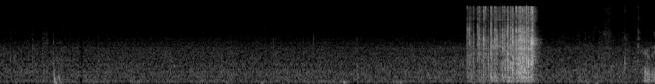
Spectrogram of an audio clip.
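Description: A deck of tarot cards gets a single quick riffle shuffle, a short burst of crisp flapping near the end of a quiet stretch, close and clear with no talking.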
